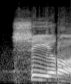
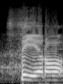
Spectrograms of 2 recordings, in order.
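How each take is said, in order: First: It starts with a sh sound. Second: It starts with a th sound. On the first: "Ada yang shin" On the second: "Bahkan ada yang parahnya tha"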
